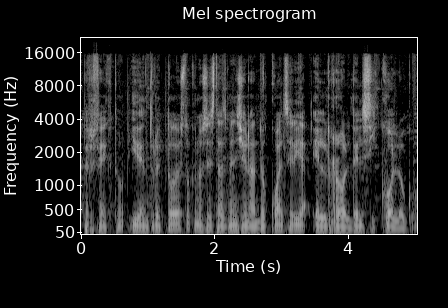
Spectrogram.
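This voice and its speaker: Very deep, dark-voiced male host. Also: soft background music. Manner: formal, measured questions. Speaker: podcast host, interviewer. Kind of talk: radio podcast interview.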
